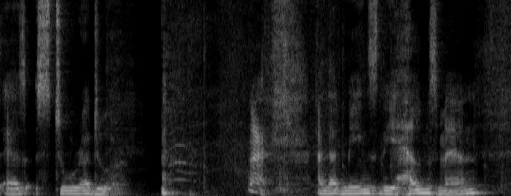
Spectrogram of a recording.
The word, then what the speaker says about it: Stiùireadair: incredible long Gallic name but fortunately the Pradhan pronounces as steward or not and that means the helmsman the people at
